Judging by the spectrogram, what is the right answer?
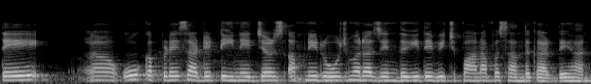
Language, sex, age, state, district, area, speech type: Punjabi, female, 30-45, Punjab, Patiala, urban, spontaneous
